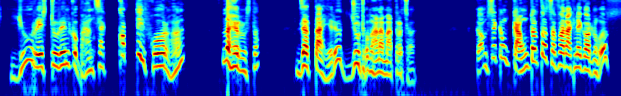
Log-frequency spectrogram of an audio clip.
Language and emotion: Nepali, angry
